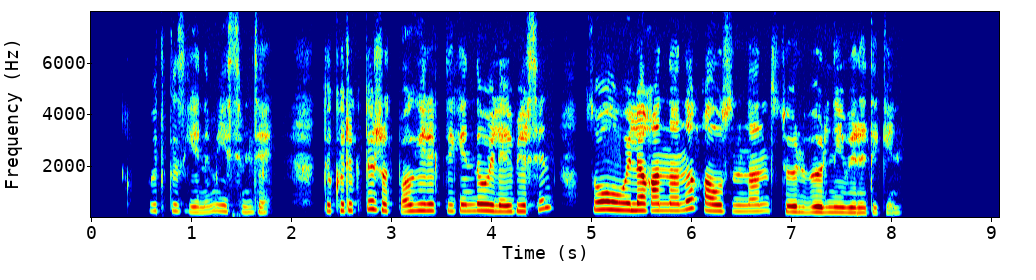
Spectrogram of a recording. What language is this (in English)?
Kazakh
